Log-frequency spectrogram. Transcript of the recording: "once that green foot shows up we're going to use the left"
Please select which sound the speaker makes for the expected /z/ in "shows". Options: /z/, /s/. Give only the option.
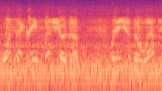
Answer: /z/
